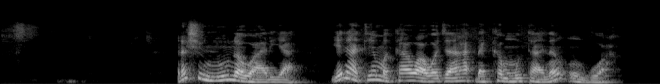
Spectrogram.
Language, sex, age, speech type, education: Hausa, male, 15-29, read, tertiary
